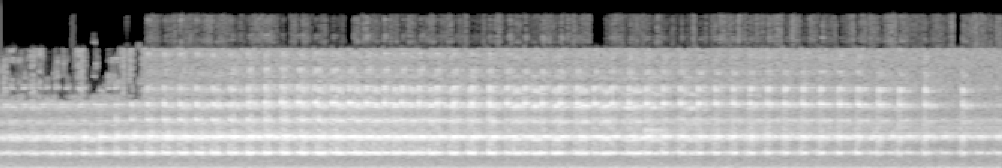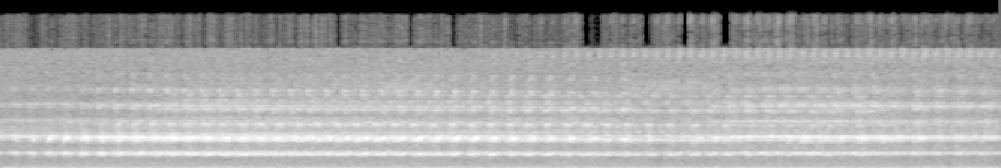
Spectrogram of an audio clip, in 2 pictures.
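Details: Evening cicadas calling at a temple in Japan on a summer evening: a dense, shrill pulsing trill with bright ringing overtones that swells, fades around the middle and swells again, with no other clear sounds.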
